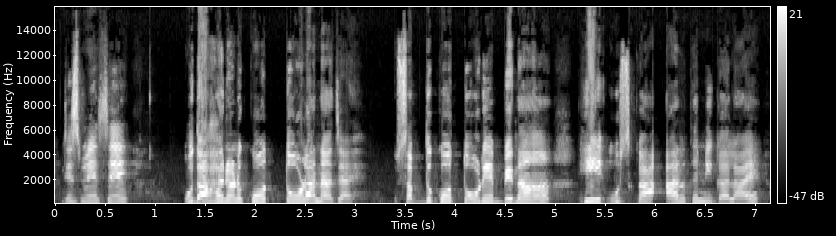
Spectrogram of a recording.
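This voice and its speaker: A young woman teaching a Hindi exam-prep lesson, patiently repeating key points and examples. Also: high voice.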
